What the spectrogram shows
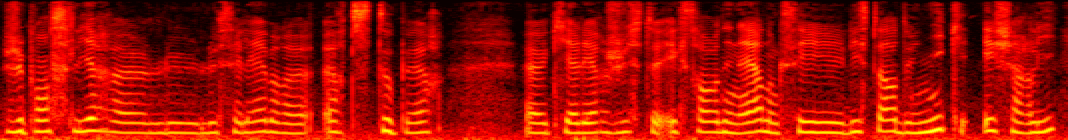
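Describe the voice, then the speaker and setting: A woman chatting casually about books as a vlogger, pausing often mid-sentence while on a walk outdoors. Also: mid-range voice, little pitch movement, a little mellow, poor audio. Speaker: book vlogger. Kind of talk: casual book chat while walking. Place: outdoors on a walk among trees.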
